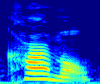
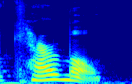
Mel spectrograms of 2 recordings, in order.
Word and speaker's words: caramel: 那焦糖这个字呢，叫做 caramel，另外一种发音叫做 caramel，都可以。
